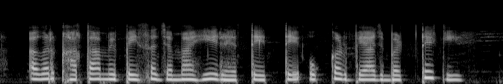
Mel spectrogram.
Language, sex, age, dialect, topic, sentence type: Magahi, male, 18-24, Northeastern/Surjapuri, banking, question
